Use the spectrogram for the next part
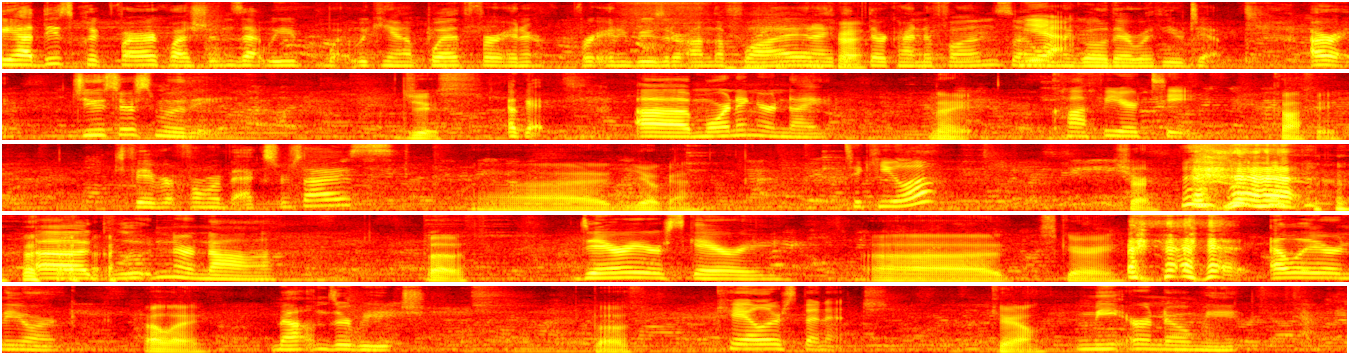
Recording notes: go on location at their favorite Los Angeles plant based food mecca, Cafe Gratitude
